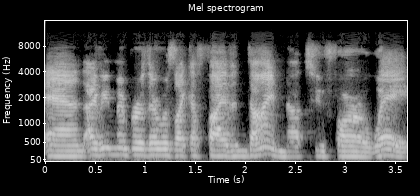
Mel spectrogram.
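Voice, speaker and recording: With a normal speaking voice, a man talks at a fairly high pitch and with fairly even intonation. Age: 50s. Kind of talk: casual radio interview chat. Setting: radio show.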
